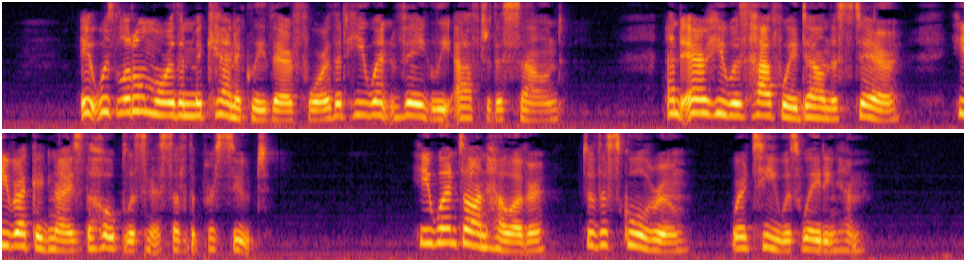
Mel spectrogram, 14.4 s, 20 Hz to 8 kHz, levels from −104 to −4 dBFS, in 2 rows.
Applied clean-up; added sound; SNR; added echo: none; none; none; none.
